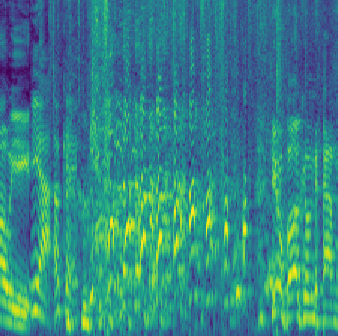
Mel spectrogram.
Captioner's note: laughing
